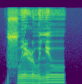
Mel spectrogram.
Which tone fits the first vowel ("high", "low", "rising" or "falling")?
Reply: low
